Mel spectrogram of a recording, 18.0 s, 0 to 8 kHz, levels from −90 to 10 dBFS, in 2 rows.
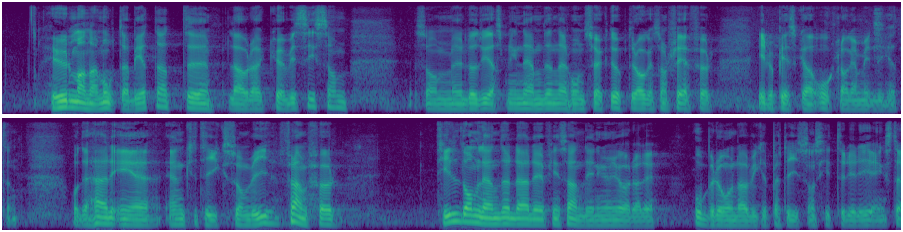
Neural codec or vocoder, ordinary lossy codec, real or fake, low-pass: none; none; real; 7.2 kHz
